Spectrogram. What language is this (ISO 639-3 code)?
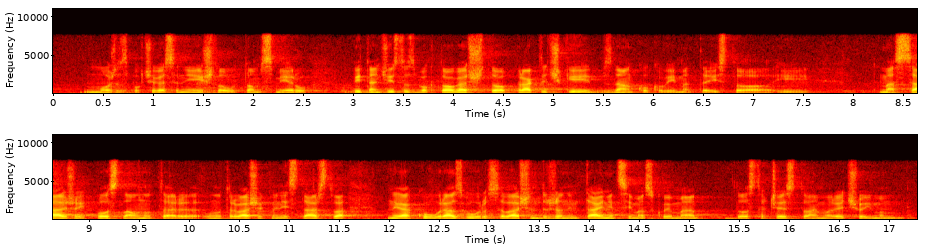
hrv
